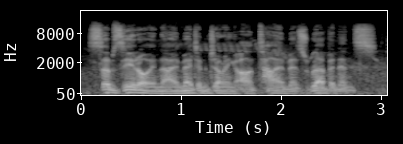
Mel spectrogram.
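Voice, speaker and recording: A man's voice: rumbling low, a little fast, fairly bright tone, a little hiss or hum. A man playing a stern, dutiful warrior in a video game cutscene, terse and formal. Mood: grave, dutiful. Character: stern, dutiful male warrior, once undead.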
